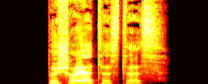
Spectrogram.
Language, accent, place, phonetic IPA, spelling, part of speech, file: German, Germany, Berlin, [bəˈʃɔɪ̯ɐtəstəs], bescheuertestes, adjective, De-bescheuertestes.ogg
- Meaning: strong/mixed nominative/accusative neuter singular superlative degree of bescheuert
